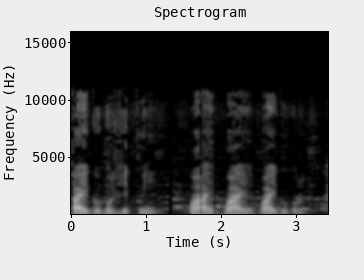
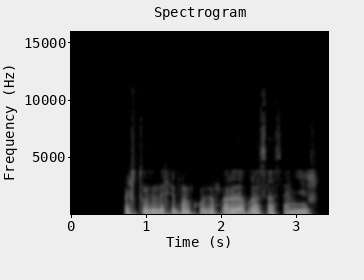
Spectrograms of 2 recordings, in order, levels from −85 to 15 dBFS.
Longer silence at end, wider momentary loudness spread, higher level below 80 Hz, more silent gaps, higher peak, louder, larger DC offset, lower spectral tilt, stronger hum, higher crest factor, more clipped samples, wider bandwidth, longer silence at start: second, 0 s vs 0.2 s; first, 19 LU vs 7 LU; about the same, -62 dBFS vs -60 dBFS; neither; first, -4 dBFS vs -12 dBFS; first, -24 LUFS vs -30 LUFS; neither; second, -5 dB/octave vs -8.5 dB/octave; neither; about the same, 20 dB vs 18 dB; neither; first, 11.5 kHz vs 8.8 kHz; second, 0 s vs 0.7 s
